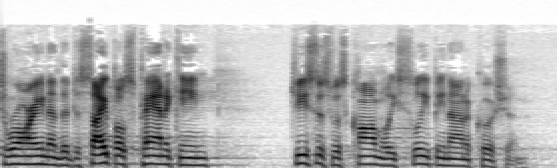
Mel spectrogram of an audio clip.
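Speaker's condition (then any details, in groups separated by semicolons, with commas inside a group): No condition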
